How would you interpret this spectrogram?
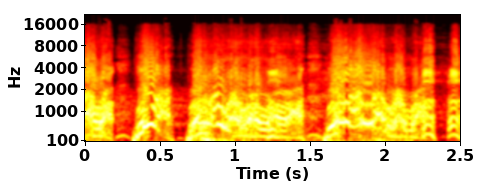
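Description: A dog barks and yelps in a string of loud, high-pitched bursts, some drawn out into whiny, wavering cries, with brief gaps between them.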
